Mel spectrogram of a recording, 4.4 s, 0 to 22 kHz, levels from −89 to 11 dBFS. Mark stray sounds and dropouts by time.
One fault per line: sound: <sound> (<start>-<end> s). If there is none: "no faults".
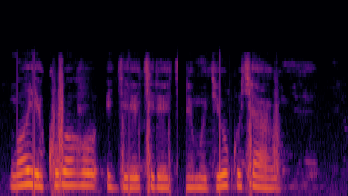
sound: dropout (2.2-2.3 s)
